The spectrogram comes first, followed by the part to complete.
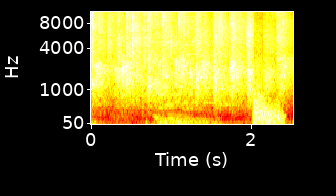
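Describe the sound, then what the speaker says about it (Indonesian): Applause from an audience at an on-the-job training session on artificial intelligence, with steady clapping that swells loudest near the end and a few scattered voices underneath. "Tepuk tangan buat Ijan dulu dong"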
